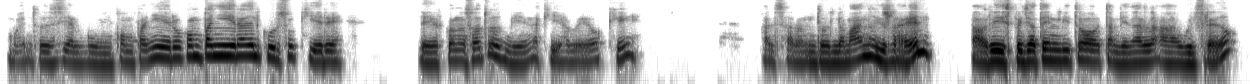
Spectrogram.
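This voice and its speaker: Guy teaching a class over a video call, patient, repeats stuff, creaky voice, dry sound. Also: on the high side, no echo, lo-fi sound. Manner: patient, slow, repeats words for students. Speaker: Greek teacher. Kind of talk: online class lecture.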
